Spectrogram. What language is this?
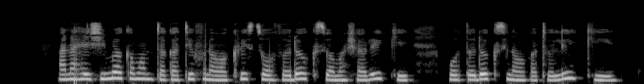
Swahili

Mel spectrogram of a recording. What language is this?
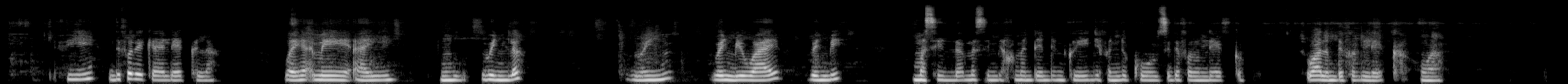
Wolof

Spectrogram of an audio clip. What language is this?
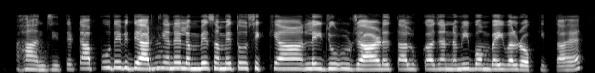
Punjabi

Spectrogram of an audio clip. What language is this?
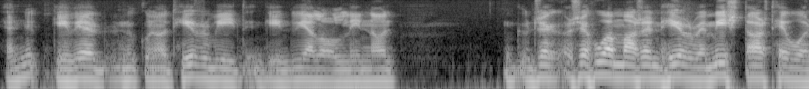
Finnish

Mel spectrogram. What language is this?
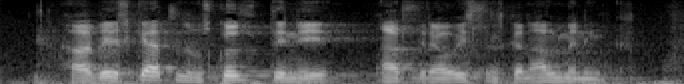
Icelandic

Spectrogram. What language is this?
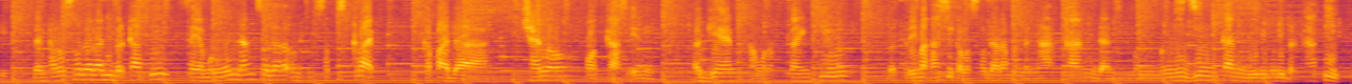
Indonesian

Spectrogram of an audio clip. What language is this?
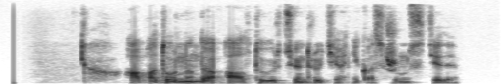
Kazakh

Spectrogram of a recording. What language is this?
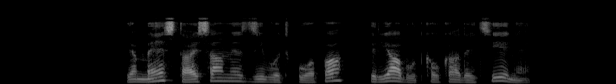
Latvian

